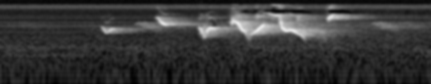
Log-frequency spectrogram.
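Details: Kept saffron finch, or chiviro, described as a 'pica', singing in full: a short phrase of high, sharp whistled notes, from flat tones into rapid steep up-down slurs, over a quiet background.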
